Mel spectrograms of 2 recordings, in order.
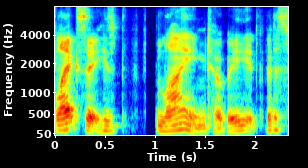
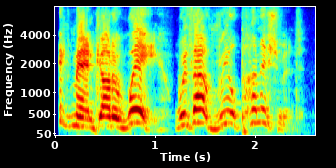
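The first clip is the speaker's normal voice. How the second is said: high shouting Sonic voice; 12 semitones higher, 9 dB louder than usual. Acted.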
